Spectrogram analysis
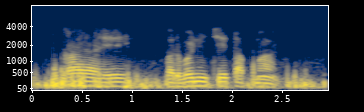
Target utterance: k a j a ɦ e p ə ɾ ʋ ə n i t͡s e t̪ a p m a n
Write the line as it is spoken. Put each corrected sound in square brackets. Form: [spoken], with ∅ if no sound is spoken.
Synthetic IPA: k a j a ɦ e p ə ɾ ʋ ə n i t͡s e t̪ a p m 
